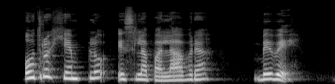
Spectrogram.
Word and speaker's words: bebé: Otro ejemplo es la palabra bebé. Bebé es una palabra aguda. Se acentúa en la última sílaba y lleva tilde porque termina en vocal.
